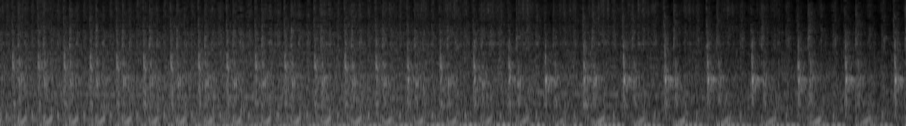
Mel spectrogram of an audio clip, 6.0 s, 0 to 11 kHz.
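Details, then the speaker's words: Engine of a 1970s Johnson's dumper being repaired, idling on a cold day before the gearbox was refitted and tested; slow, even chugging beat with clear, regular firing pulses and no knock or miss; normal idle. "Oh, just listen to that engine, doesn't it just chug along? Sounds beautiful."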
